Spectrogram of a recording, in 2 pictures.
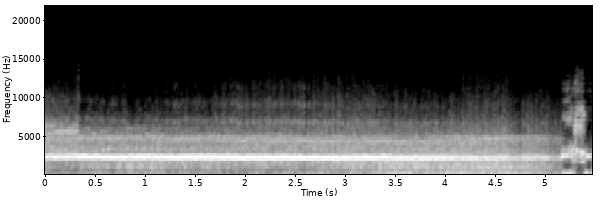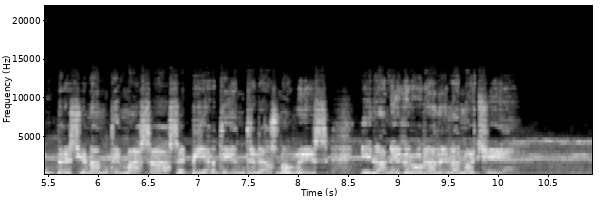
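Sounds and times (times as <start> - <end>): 
private jet engine roaring with high-pitched whine taking off: 0.0 - 10.9
speech: 5.4 - 10.4.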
